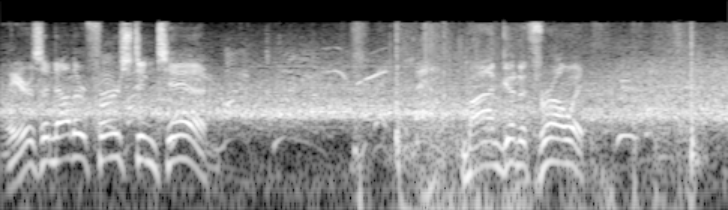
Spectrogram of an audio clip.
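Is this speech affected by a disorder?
No.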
